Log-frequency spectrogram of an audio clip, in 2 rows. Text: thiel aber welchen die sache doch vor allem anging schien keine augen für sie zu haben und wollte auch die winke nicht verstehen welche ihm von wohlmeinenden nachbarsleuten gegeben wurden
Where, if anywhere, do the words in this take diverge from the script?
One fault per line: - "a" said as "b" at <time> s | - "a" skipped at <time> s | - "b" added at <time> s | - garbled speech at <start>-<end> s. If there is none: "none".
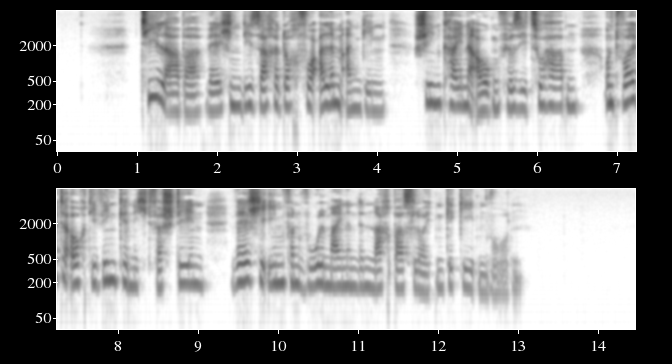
none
